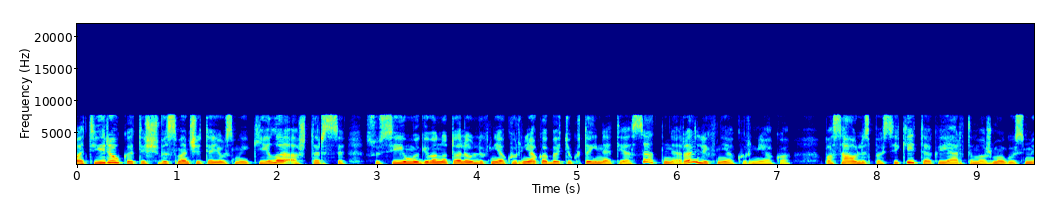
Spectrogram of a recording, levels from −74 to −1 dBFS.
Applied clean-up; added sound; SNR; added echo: none; none; none; none.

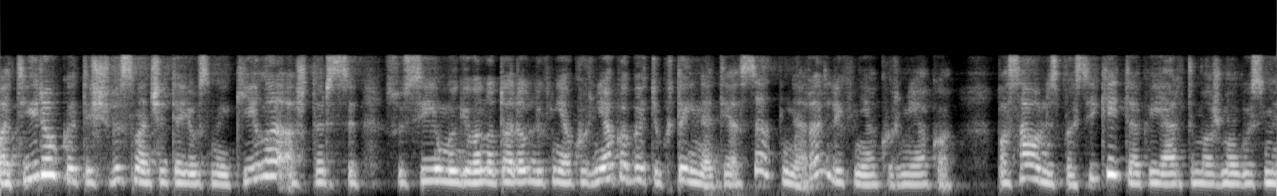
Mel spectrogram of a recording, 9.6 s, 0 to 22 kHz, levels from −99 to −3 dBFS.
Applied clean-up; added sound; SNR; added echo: neural mask model DeepFilterNet 3.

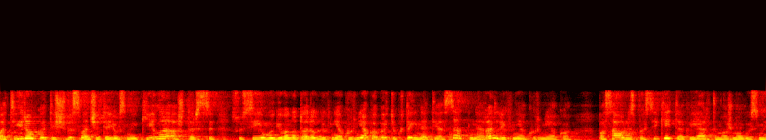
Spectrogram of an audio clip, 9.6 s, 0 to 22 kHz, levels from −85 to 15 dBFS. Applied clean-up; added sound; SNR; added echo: none; Knock; 18 dB; reverberation time 0.8 s.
